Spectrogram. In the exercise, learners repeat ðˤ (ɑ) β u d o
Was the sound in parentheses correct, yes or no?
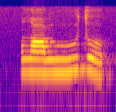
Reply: yes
